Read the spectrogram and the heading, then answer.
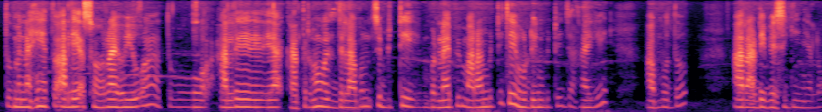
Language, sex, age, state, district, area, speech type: Santali, female, 45-60, Jharkhand, Bokaro, rural, spontaneous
